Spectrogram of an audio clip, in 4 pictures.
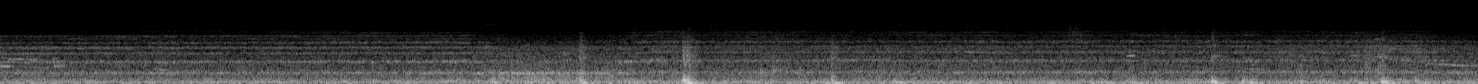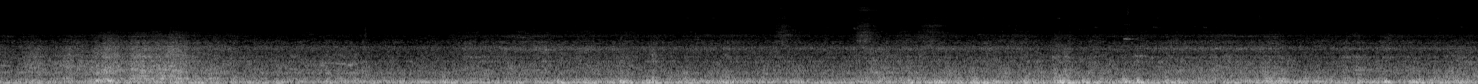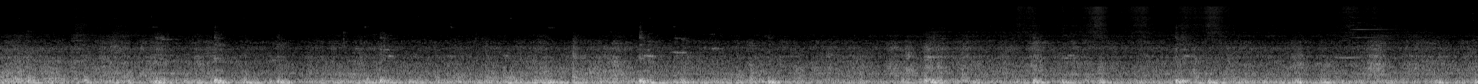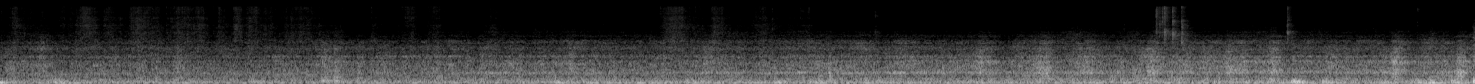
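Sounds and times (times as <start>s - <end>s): wheels rumbling on rail: 0.0s - 59.0s
passing train hiss: 21.7s - 25.0s, 38.2s - 58.6s.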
